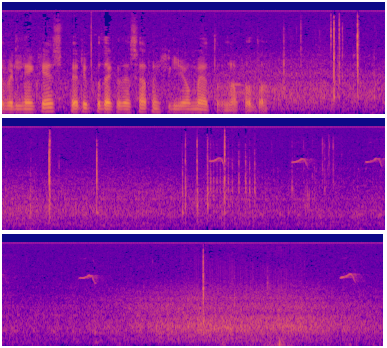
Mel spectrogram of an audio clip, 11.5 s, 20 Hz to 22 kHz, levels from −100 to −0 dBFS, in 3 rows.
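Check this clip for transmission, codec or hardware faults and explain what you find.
One fault is present: buffer tearing from 9.46 s to 10.67 s. A steady robotic buzz at 188 Hz rides on the sound, which fits a 256-sample buffer. The writing side and the reading side of the ring buffer have drifted, so in every period a small sliver, a couple of percent, is audio from roughly 20 ms earlier, butted against current audio with hard joins. Unlike an underrun, which leaves silent gaps or clicks, this rattle is continuous, locked to the buffer rate, and follows the signal.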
